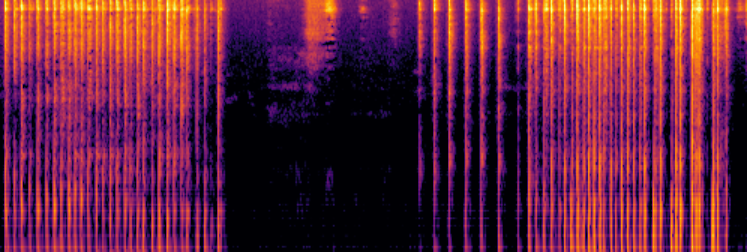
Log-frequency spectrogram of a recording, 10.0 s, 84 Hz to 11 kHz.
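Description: A long, flat, thin stainless steel ruler is held at an angle over a microphone while fingertips and nails tap and scratch along its length, sometimes flexing it. Rapid, dull taps run for about three seconds, then a near-silent pause with a faint scratch. Scattered taps follow and build back into a dense run, about 54 short hits in all.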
